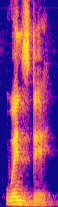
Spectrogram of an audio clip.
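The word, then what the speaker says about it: Wednesday: Silent D, डी इज not pronounce in the following common words: handkerchief, sandwich, वेंसडे। इन अल्फाज में D pronounce नहीं होता।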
